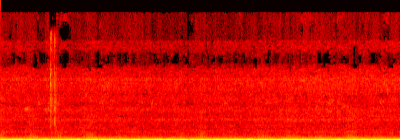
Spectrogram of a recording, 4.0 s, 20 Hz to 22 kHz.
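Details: 1994 Toyota Supra MkIV, 1251bhp, running after a new fuel pump and fuel sock were fitted for fuel pressure issues: deep, even, heavy rumble holding steady revs with no misses or knocks. The engine runs healthy.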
